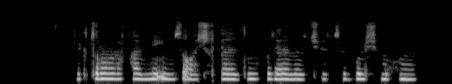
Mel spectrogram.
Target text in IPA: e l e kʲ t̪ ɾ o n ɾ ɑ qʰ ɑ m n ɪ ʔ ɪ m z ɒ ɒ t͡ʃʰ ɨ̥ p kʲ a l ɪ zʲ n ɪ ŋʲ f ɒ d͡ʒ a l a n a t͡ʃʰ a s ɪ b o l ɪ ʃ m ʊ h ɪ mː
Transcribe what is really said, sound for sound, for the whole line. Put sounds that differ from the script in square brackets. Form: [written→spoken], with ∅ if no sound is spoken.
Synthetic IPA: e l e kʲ t̪ ɾ o n ɾ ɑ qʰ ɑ m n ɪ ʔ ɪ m z ɒ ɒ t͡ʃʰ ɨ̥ [p→q] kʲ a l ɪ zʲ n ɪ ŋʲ f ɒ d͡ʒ a l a n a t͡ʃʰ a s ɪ b o l ɪ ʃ m ʊ h ɪ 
